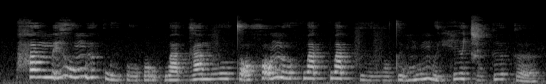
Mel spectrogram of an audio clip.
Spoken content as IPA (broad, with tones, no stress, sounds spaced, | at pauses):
h a˧ ŋ m ḛ˧˥ ɣ o˨˦ m ɨ̰˧˥ ə̯ k w ɨ̤˨˩ ʔ o̤˨˩ ʔ o̰˧˨ w h w a˨˩ t̚ ɣ a˧ m v o˧ t̪ ɔ̰˧˥ x ɔ̰˧˥ n o˨˦ h w a˦˥ k̚ h w a˦˥ k̚ f ɨ̤˨˩ ə̯ v ɔ̤˨˩ t̪ ɨ̰˧˨ w m u˨˦ m ə̤˨˩ j h i˧ ə̯ t͡ɕ o̤˨˩ k ɨ˧ ə̯ k əː˧˩˨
